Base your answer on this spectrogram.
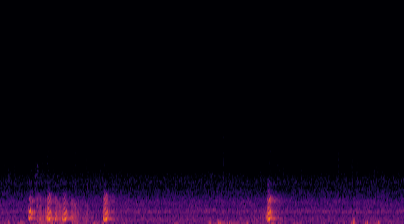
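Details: Buster the dog, asleep and dreaming, gives a quick cluster of muffled yips, then two isolated soft woofs separated by quiet breathing.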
